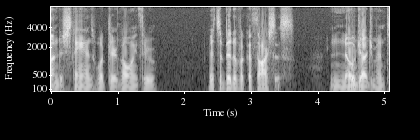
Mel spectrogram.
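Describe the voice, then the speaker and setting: With a New York accent, a man speaks at a very deep, low pitch, the sound dry and close with no echo. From New York City, Queens. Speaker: podcast host, retired police officer. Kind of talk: casual monologue. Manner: direct.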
